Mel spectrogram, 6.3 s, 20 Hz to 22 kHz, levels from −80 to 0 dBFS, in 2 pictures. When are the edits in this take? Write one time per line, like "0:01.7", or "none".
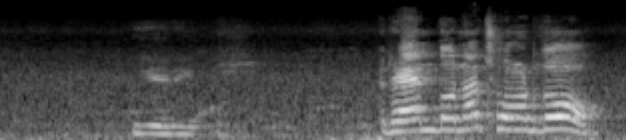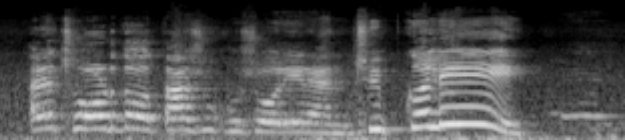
0:04.9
